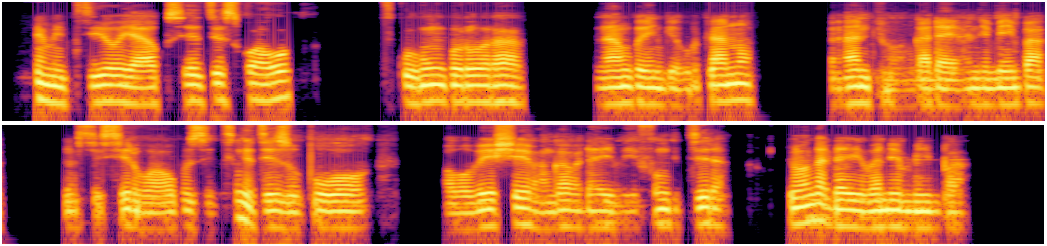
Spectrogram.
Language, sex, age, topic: Ndau, male, 50+, health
